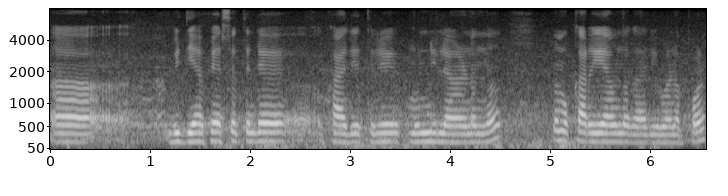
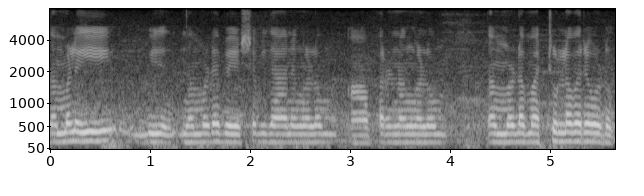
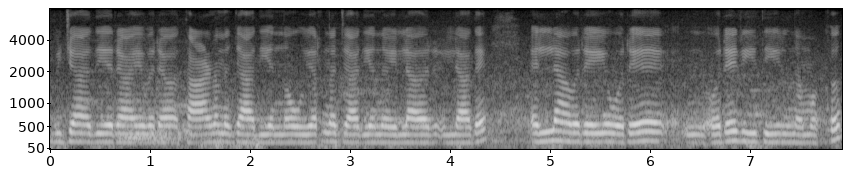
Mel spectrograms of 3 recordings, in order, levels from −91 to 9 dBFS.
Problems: constant background noise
